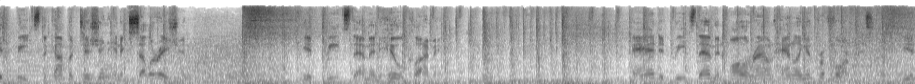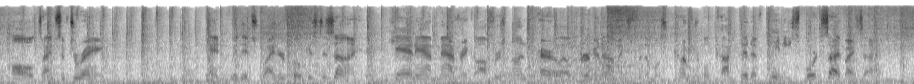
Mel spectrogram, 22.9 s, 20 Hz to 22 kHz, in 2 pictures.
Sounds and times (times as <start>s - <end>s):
Speech: 0.0s - 2.4s, 3.8s - 5.6s, 7.9s - 12.8s, 14.0s - 22.5s
Music: 0.0s - 22.8s.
